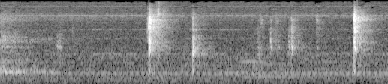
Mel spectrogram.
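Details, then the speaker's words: BEME e-Rod motorized drapery rod motor unit: sharp dry clicks, about four in three seconds, with no motor whir after them; a known-good power adapter was also tried; relay contacts have failed. "make some clicky noises but not moving"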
